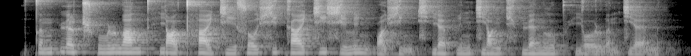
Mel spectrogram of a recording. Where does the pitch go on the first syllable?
rising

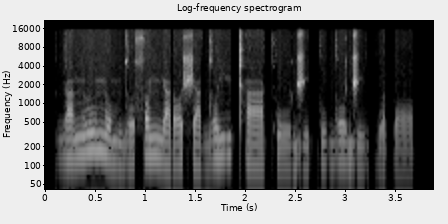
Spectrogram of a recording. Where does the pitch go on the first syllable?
rising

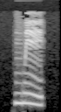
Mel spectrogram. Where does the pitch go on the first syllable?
falling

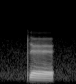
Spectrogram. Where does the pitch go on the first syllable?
low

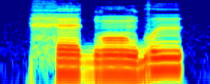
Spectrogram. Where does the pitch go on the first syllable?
low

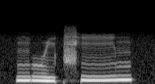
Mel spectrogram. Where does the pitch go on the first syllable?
low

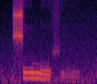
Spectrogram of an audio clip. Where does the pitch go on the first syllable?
high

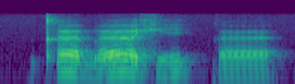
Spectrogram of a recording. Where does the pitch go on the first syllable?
falling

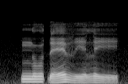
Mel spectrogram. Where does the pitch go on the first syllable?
high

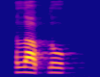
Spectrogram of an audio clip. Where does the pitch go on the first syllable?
low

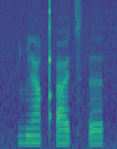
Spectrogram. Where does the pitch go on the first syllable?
high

